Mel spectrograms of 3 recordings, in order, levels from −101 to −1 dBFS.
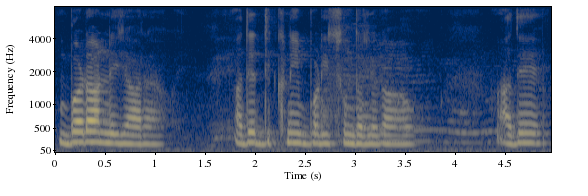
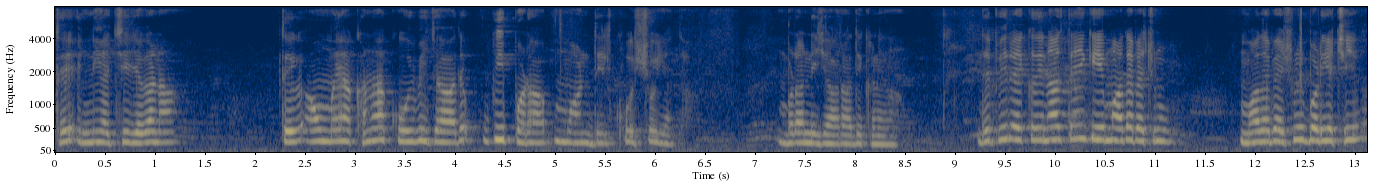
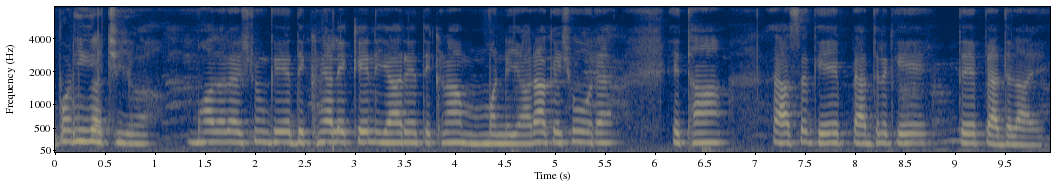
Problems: none marked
